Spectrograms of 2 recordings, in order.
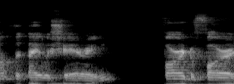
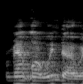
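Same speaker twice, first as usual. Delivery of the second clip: put-on high, sweet old-lady voice, much higher pitch; neighbour woman; 11 semitones higher than usual. Woman at her window greeting the old couple, in a high gushing voice. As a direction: gush at them like a neighbour who watches every day. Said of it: "this woman, like".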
